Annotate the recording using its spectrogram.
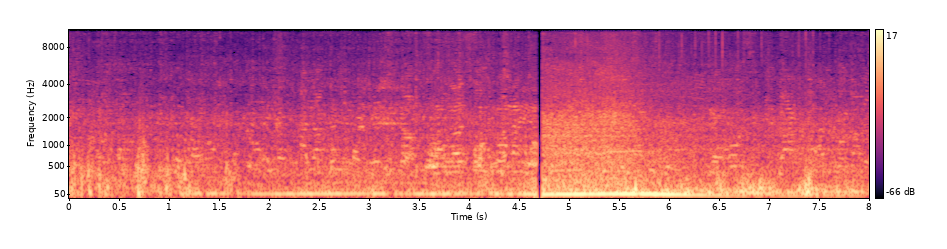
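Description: Wind rushes past an open bus window.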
